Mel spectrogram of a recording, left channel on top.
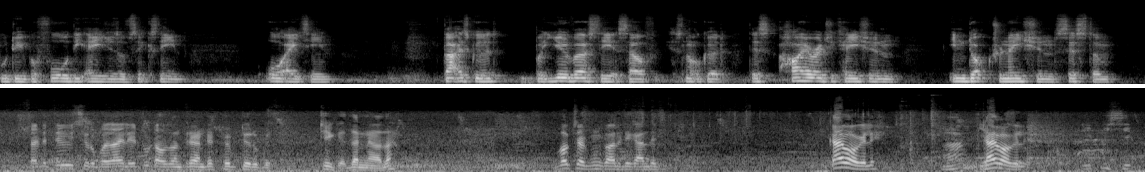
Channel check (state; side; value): different; both; correlation 0.00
